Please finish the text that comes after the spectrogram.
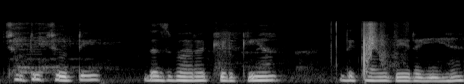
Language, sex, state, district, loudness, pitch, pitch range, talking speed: Hindi, female, Goa, North and South Goa, -24 LUFS, 185 Hz, 175-195 Hz, 115 wpm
